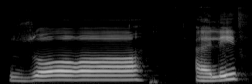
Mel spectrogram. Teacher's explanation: ظا میں سیٹی کی آواز نہیں آنی چاہیے اور اس کو پر بھی پڑھیں گے کیونکہ یہ حروف مستعلیہ میں سے ہے.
